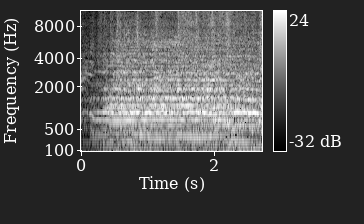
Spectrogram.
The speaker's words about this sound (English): Art hurls himself at Simon, pulling him out of the train's path as it clatters past at speed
